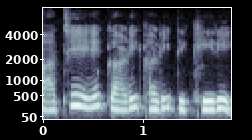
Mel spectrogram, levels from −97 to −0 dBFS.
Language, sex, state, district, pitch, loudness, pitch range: Rajasthani, female, Rajasthan, Nagaur, 195 Hz, -14 LUFS, 180-225 Hz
